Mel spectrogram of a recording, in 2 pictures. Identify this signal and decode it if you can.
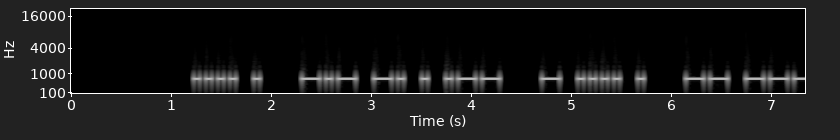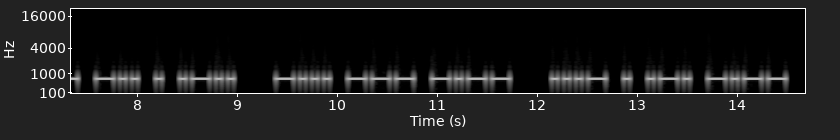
Morse code, heard as a keyed tone, about 20 wpm, 700 Hz. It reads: HE KNEW THE MODEL BOY VERY
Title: Sentences from Top 1000 Words - Review Part 5 - 20wpm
